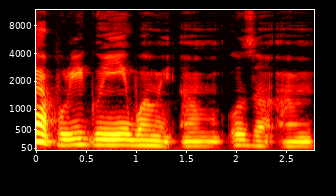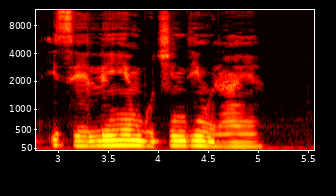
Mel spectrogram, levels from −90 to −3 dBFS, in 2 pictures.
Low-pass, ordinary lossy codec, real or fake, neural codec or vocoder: none; none; real; none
